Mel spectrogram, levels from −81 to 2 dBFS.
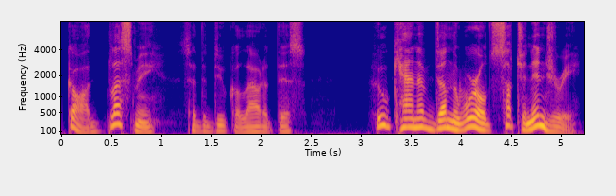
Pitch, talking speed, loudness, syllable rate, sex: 130 Hz, 205 wpm, -19 LUFS, 4.9 syllables/s, male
